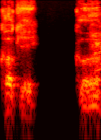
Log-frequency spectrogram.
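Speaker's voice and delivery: very deep, low, furry-monster voice. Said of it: "I sound like the Cookie Monster".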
